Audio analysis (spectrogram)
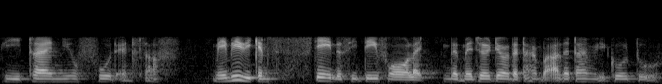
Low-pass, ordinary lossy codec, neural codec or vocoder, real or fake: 3.6 kHz; none; none; real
